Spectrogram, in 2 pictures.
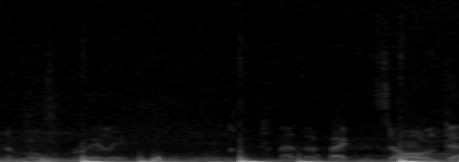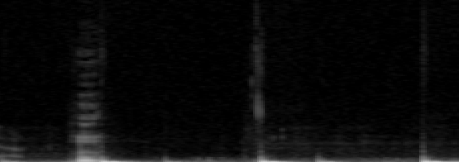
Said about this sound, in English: Now, we will probably cut this a little early, but let's just play a little bit further in it. This is, you'll start hearing the heartbeat coming back.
